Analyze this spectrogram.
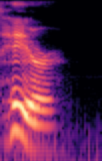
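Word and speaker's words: Haigha: happy his name is hair he pronounced it so so as to rhyme with mayor I love my love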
